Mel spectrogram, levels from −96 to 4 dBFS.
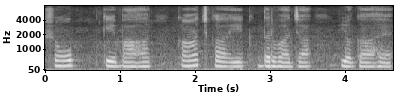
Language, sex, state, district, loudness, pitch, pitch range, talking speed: Hindi, female, Punjab, Fazilka, -15 LUFS, 205 Hz, 195-225 Hz, 115 wpm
